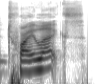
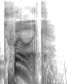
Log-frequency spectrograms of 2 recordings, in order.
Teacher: The apostrophe is pronounced with a throat stop. So you have the Twi'leks, which have a little bit of that throat stop instead of being Twi'lek, where it's all one combined word.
